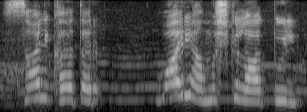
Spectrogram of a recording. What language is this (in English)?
Kashmiri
